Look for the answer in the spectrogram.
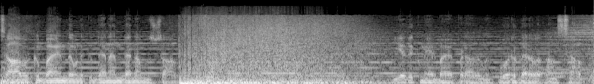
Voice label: trailer dialogue tone; ajith; aarambam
